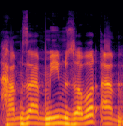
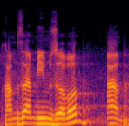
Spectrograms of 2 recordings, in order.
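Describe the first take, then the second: No difference in how they are said.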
